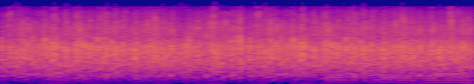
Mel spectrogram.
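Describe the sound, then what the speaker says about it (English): Brief, even applause from a crowd at a rap battle event, a dense patter of clapping at moderate distance with no pauses. "Round of applause for that."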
